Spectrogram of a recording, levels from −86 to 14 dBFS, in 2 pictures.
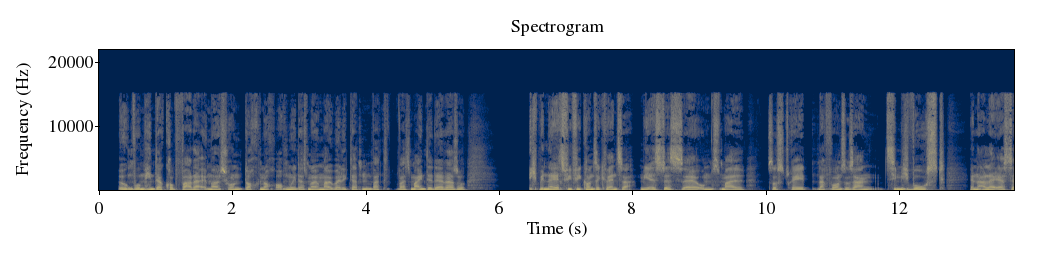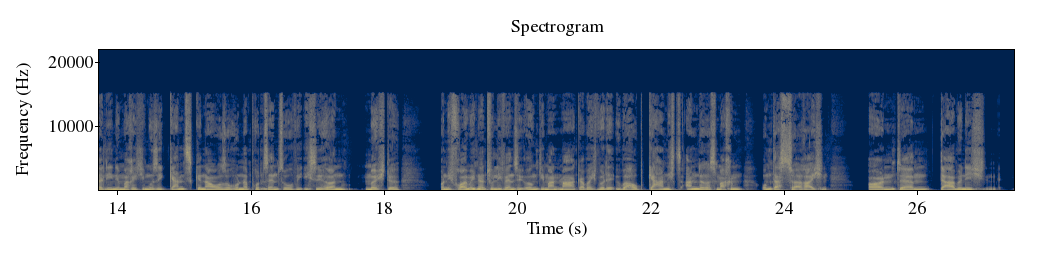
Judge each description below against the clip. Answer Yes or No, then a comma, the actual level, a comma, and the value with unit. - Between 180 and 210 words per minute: Yes, fast, 190 wpm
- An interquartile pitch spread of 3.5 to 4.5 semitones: No, average, 2.8 semitones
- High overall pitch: No, low, 115 Hz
